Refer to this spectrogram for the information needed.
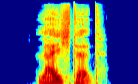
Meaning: inflection of laichen: 1. second-person plural preterite 2. second-person plural subjunctive II
- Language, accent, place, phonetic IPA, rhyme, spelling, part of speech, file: German, Germany, Berlin, [ˈlaɪ̯çtət], -aɪ̯çtət, laichtet, verb, De-laichtet.ogg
